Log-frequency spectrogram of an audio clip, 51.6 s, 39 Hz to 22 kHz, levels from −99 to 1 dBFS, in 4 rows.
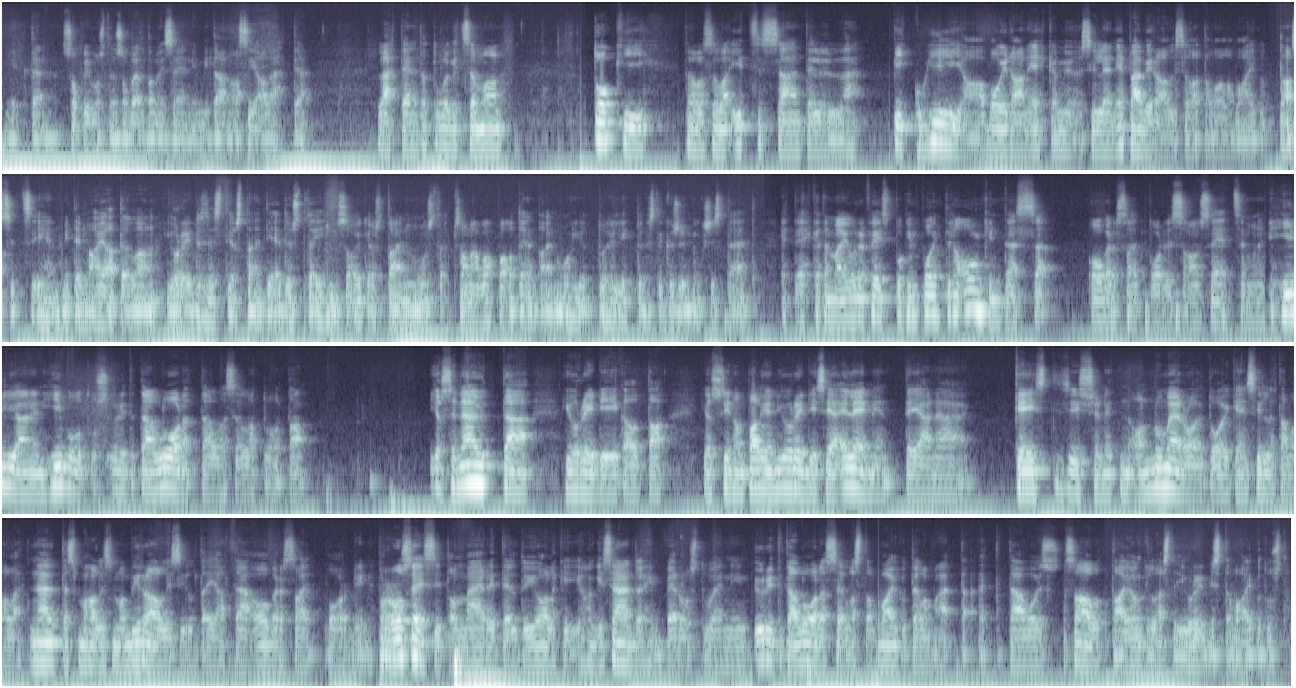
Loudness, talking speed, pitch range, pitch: -20 LUFS, 120 wpm, 80-105 Hz, 90 Hz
